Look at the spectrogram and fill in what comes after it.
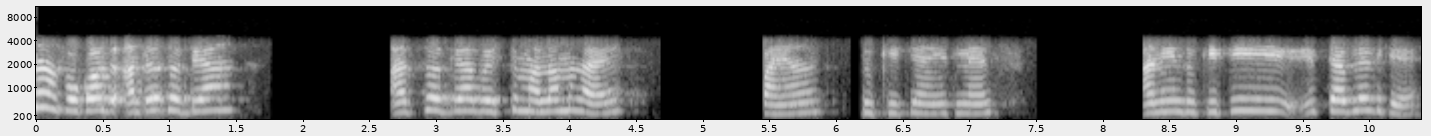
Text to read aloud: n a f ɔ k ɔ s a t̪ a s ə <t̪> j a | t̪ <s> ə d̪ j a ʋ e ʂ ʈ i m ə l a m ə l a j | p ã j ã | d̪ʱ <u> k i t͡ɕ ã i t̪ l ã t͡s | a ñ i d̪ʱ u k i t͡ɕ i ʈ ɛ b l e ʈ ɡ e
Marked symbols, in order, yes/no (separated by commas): no, yes, yes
